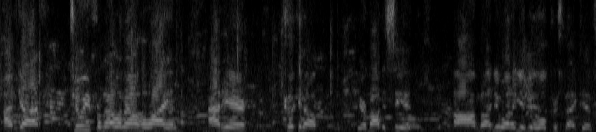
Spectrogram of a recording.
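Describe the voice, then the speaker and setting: A man hosts a live show from an outdoor event in an upbeat, conversational way. His voice sits high. Music plays clearly behind him. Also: little pitch movement, normal speed, low-quality recording. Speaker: host.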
